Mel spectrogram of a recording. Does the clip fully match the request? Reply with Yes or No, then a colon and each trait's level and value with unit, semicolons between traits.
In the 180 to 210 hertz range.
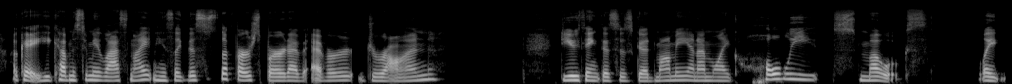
Yes: high, 190 Hz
